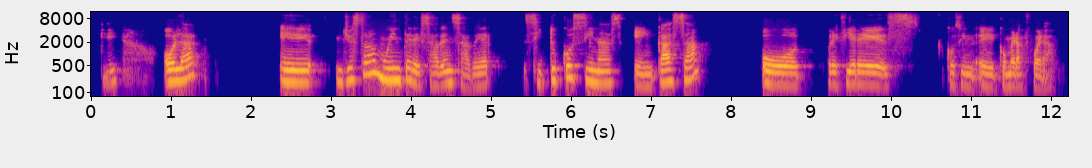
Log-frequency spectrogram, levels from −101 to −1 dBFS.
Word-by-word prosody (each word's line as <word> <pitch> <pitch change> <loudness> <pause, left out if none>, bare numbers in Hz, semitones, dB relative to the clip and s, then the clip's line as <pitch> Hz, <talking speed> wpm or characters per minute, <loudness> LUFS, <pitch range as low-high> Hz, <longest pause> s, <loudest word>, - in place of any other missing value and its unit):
Okey. 195 +2 -13 0.5
Hola, 210 +8 +5 1.0
eh, 190 -2 +4 0.2
yo 195 +2 -5
estaba 295 +9 0
muy 225 -8 +3
interesada 175 -7 -2
en 180 +1 -1
saber 160 -1 -7 0.4
si 180 - -12
tú 205 +3 -4
cocinas 195 -7 0
en 150 -2 -3
casa, 195 - +1 0.7
o 165 -3 +4 0.3
prefieres 170 -1 -1 0.3
cocin 165 -3 -8
eh, 150 -2 -3
comer 155 -1 -3
afuera. - - -7
185 Hz, 100 wpm, -23 LUFS, 165-210 Hz, 1.0 s, Hola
